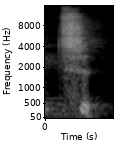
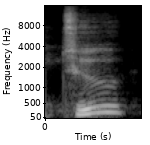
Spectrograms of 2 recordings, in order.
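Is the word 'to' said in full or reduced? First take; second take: reduced; full. First: The word is said with a weak vowel. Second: The word is said with a full vowel. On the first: "say to" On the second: "don't say to"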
